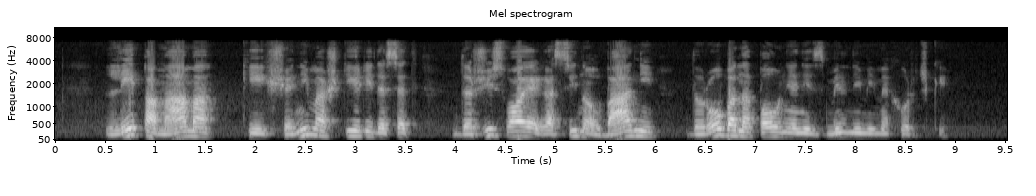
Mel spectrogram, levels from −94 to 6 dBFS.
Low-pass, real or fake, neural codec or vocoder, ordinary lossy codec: 7.2 kHz; real; none; none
